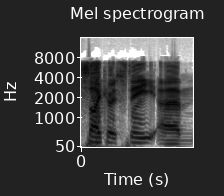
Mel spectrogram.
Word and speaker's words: Psycho Stee: Anyone who knows, been here for a while, will know that absolute meme that is me not pronouncing his name correctly. No, but Psycho Stee from Liverpool, who I finally got to meet in person.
